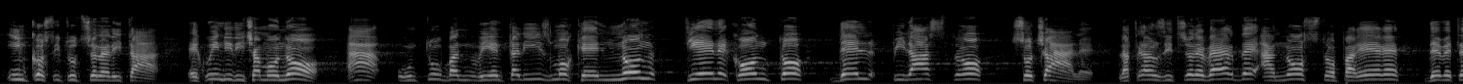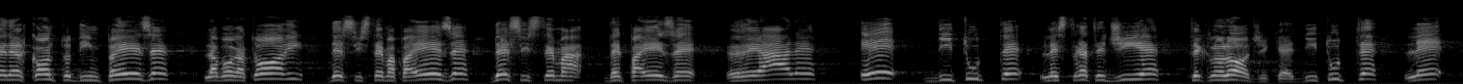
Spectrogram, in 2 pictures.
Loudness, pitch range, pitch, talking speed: -32 LUFS, 200-245 Hz, 225 Hz, 90 wpm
